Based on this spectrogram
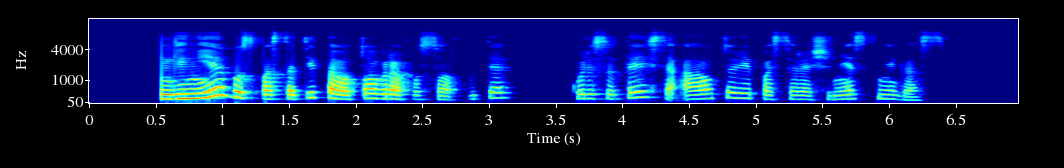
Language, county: Lithuanian, Šiauliai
